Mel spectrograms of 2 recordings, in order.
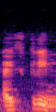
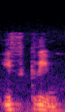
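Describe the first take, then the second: First: The word begins with a gliding 'ai' sound. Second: The word begins with a plain 'ee' sound. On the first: The speaker calls it right. "dia tak jadi aiskrim" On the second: The speaker calls it wrong. "dia jadi iskrim"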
